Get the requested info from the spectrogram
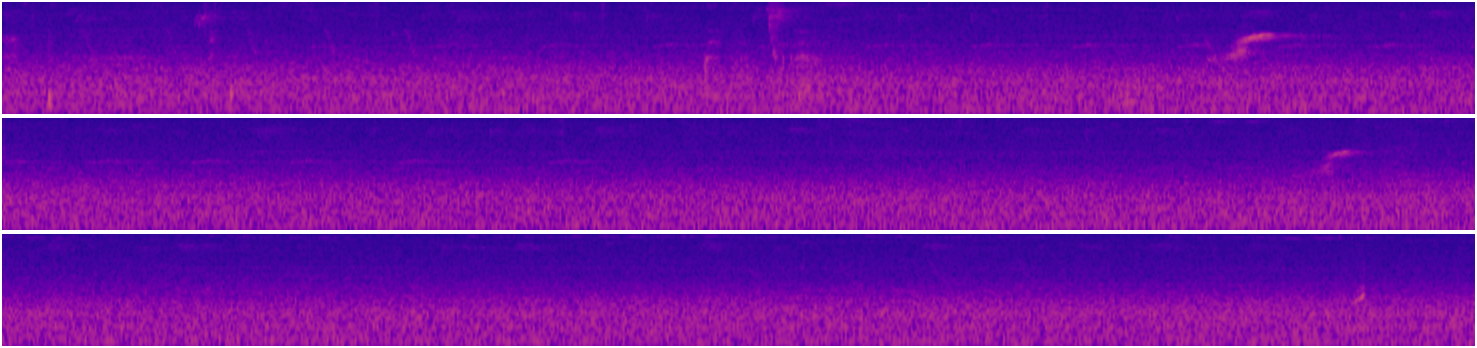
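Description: Steady outdoor background noise with two short rising bird calls, about six and fourteen seconds in. A faint series of evenly spaced high notes runs from about three to twelve seconds in.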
